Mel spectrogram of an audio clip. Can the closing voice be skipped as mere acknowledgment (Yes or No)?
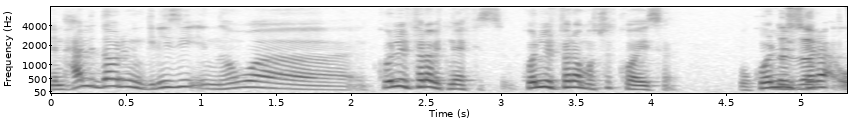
Yes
